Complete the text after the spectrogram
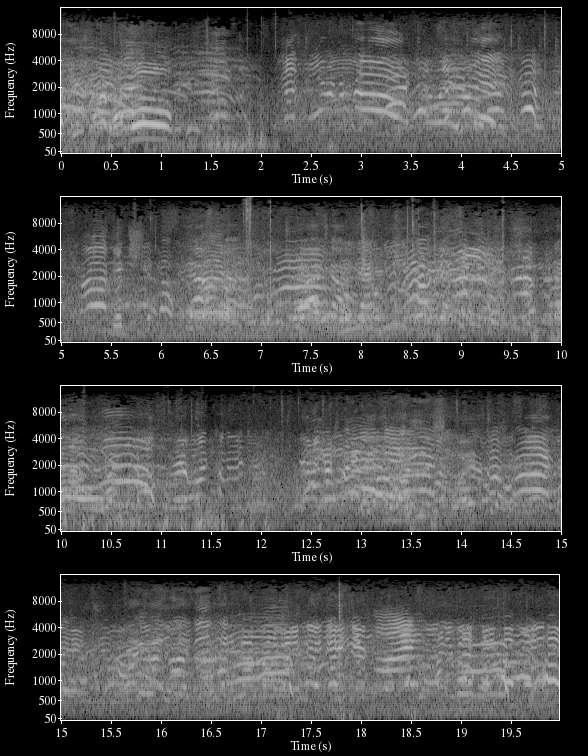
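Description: Young women call out to each other across an open field.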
